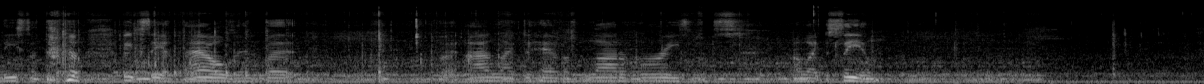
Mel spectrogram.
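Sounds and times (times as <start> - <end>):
bread machine motor churning dough: 0.0 - 12.0.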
